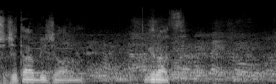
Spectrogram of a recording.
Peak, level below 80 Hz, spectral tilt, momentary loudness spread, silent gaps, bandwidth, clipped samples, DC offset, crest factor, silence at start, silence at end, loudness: -2 dBFS; -48 dBFS; -6 dB/octave; 11 LU; none; 14 kHz; under 0.1%; under 0.1%; 20 dB; 0 s; 0 s; -22 LUFS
